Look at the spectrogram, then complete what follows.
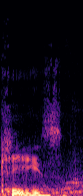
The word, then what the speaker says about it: Caius: That's pronounced Keys, like a bunch of keys.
